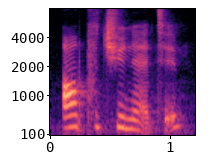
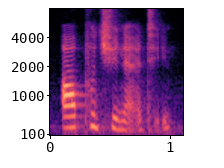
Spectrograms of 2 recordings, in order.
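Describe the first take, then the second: Both takes have the same delivery.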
